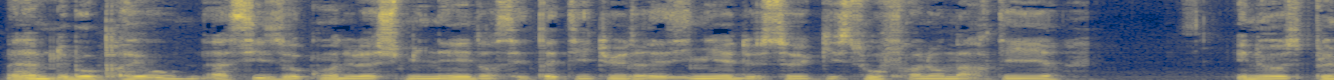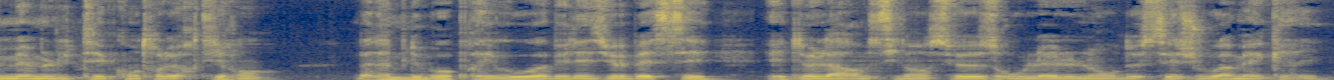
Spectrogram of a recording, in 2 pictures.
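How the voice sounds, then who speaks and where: A man narrating a classic novel in a steady, measured reading voice. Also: on the low side, breathy edge. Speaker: audiobook narrator.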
